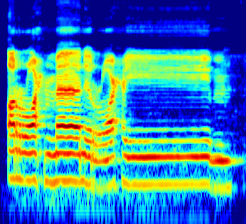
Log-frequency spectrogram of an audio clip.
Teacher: الرحمن الرحیم، تو یہاں پر بھی را ہے، تو را کے اوپر زبر ہے، اس کو موٹا کرنا ہے۔ اسی طرح حا ہے یہاں پر، تو یہاں پر حا پڑھنی ہے، ہا نہیں پڑھنی، کیونکہ حا کا مخرج الگ ہے اور ہا کا مخرج الگ ہے۔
